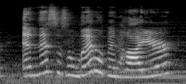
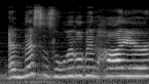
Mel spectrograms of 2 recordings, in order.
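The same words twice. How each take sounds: First: The voice is pitched far above normal. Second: The voice is pitched clearly above normal.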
